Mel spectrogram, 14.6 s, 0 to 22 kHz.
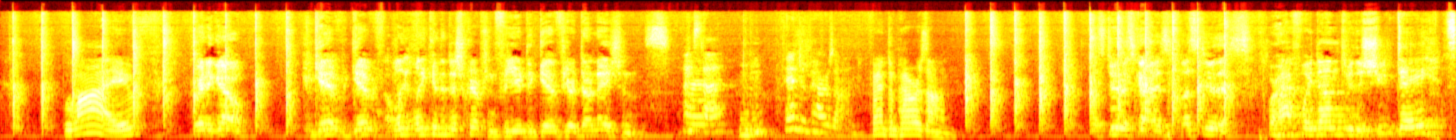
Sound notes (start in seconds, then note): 0.0 clapping; 9.6 clapping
